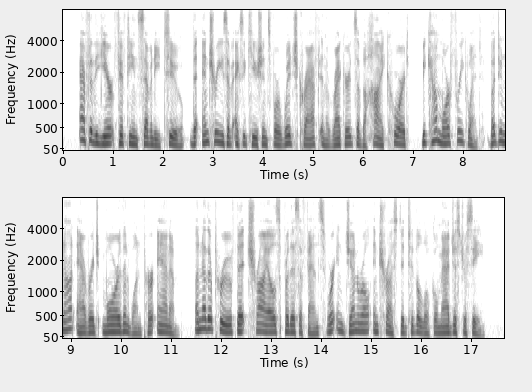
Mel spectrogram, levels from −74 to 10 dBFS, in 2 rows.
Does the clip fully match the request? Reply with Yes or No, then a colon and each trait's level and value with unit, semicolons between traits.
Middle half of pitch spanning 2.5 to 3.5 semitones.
No: average, 4.0 semitones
